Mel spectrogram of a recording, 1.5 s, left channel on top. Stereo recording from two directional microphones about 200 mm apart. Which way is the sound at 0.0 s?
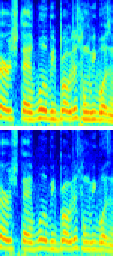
40° left (ahead or behind).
